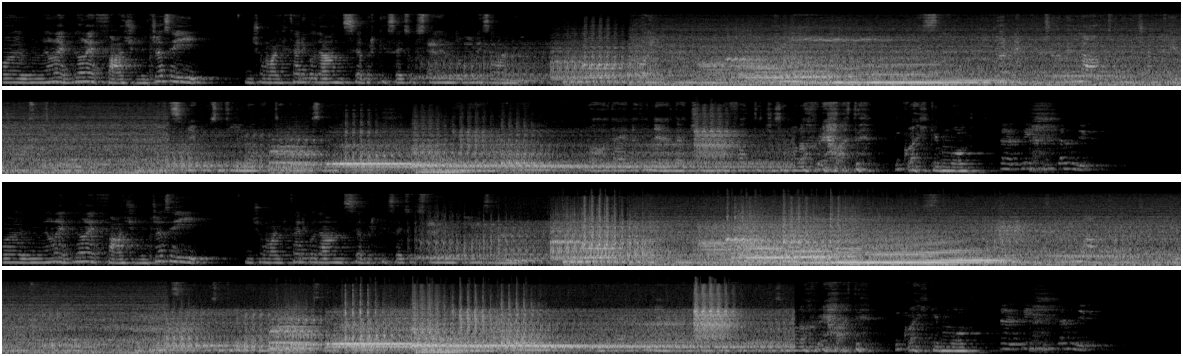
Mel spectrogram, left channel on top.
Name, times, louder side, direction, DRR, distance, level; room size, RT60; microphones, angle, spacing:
voice 1, 0.0-2.1 2.4-5.2 6.3-15.8 16.3-16.9 17.6-20.5 20.8-21.6 22.1-22.4, left 2 dB, 60° left, 1.4 m, -36 dB
sound 1, 4.1-12.5 12.9-19.7, right 5 dB, 50° right, 0.3 m, -26 dB
voice 2, 4.2-5.2 20.7-20.9 21.8-22.7, equal, 35° right, 4.5 m, -47 dB
sound 2, 6.3-13.5, equal, 5° right, 1.5 m, -33 dB
19.0 x 10.0 x 2.3 m
head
